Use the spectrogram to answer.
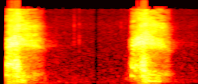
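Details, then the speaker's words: Girl with allergies, frequently sneezing and blowing her nose: two sharp, loud sneezes about a second apart with silence between. "why do you sneeze so much why are you allergic to everything"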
